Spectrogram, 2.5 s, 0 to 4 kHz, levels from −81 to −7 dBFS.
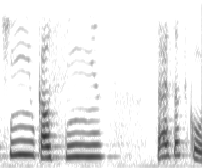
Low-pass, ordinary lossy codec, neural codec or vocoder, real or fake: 3.6 kHz; none; none; real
